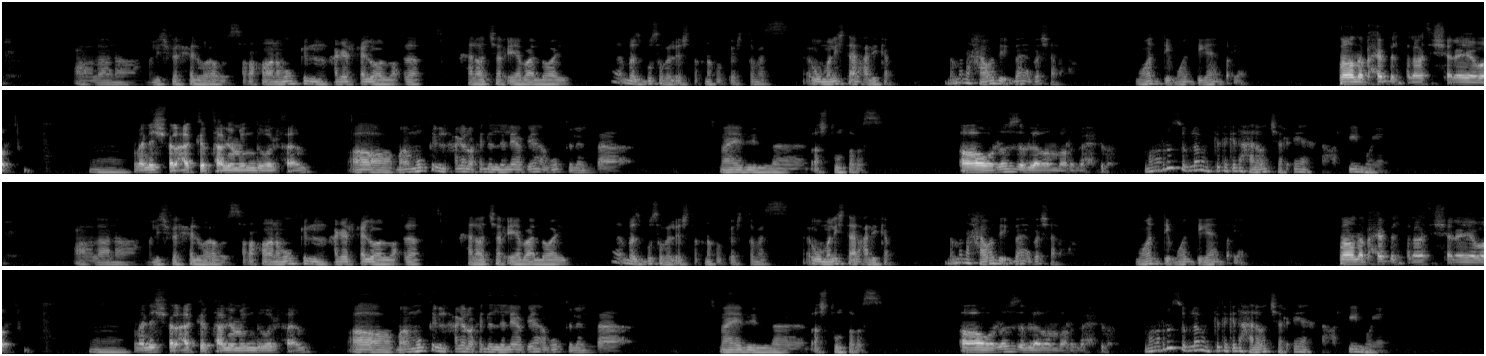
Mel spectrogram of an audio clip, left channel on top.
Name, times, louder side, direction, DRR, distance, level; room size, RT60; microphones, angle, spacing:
voice 1, 0.7-4.2 4.6-5.7 6.1-8.9 9.4-10.6 11.3-12.4 15.7-16.1 18.3-21.1 22.0-23.6 26.2-28.6, right 1 dB, 10° right, 0.3 m, -32 dB
voice 2, 13.4-14.9 16.1-17.9 24.4-25.9, left 3 dB, 75° left, 0.8 m, -23 dB
2.4 x 2.3 x 2.3 m
head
